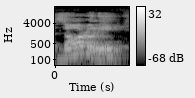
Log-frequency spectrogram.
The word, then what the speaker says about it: thoroughly: Per means thoroughly and strongly. Strongly or thoroughly. Cosa vuol dire questo thoroughly? Non lo sapete perché, attenzione, dobbiamo fare gli errori. Thoroughly, si legge così.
